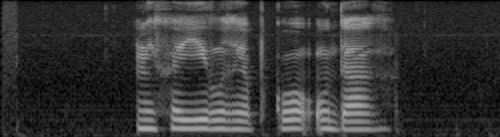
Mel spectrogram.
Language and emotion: Russian, neutral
